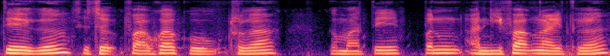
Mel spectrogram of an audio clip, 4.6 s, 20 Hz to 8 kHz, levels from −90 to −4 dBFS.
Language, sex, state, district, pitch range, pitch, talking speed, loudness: Wancho, male, Arunachal Pradesh, Longding, 155-175 Hz, 165 Hz, 155 wpm, -18 LUFS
